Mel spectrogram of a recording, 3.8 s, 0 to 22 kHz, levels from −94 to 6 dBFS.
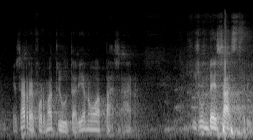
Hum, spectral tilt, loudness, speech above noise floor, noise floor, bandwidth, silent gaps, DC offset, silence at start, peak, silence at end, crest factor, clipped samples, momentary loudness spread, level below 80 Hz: none; -6.5 dB/octave; -21 LUFS; 30 dB; -51 dBFS; 11.5 kHz; none; under 0.1%; 0.2 s; 0 dBFS; 0 s; 22 dB; under 0.1%; 20 LU; -56 dBFS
